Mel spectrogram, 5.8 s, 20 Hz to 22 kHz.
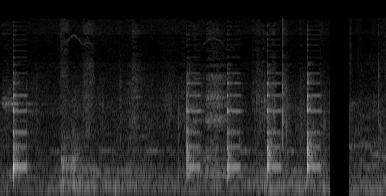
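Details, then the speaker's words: Dell Inspiron 15-3521 laptop powered on with the keyboard disconnected: one beep, a pause, then four sharp beeps in a quiet room, with no display; removing the keyboard didn't fix it, cause unknown. "Against him sound आ रही है तो जैसा कि you tube videos में बताया गया था कि कीबोर्ड अलग कर देने से यह जो साइड की प्रॉब्लम है डिस्प्ले की प्रॉब्लम ठीक हो जाती है दोस्त ऐसा कुछ नहीं हुआ है"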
